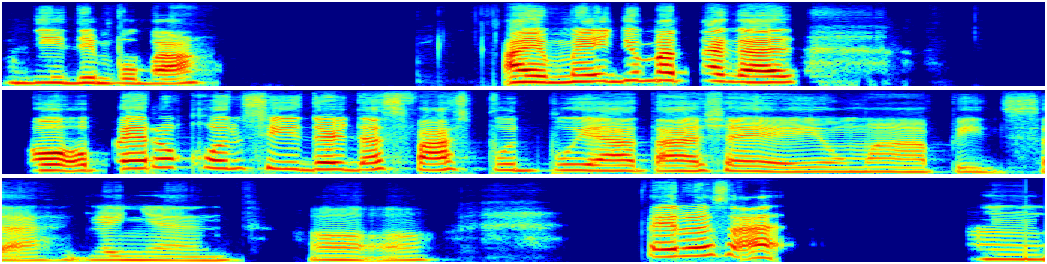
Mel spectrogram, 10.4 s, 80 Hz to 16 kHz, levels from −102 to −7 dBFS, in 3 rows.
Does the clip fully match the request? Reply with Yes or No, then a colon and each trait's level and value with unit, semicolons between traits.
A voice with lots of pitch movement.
Yes: wide, 7.1 semitones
